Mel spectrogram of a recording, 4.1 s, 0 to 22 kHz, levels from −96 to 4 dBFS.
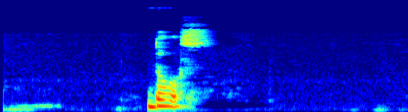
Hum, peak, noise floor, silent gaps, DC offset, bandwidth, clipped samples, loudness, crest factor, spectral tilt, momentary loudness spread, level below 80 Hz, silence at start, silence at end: none; -2 dBFS; -75 dBFS; none; under 0.1%; 8.8 kHz; under 0.1%; -19 LUFS; 22 dB; -6 dB/octave; 17 LU; -68 dBFS; 1.45 s; 2.05 s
